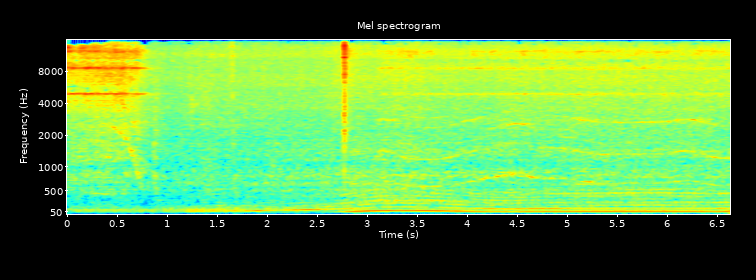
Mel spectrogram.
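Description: Off-road 4x4's engine revving under load as it crawls through a muddy river, building from about a second in. A single sharp click comes near the middle, after which the engine runs strong and steady.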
